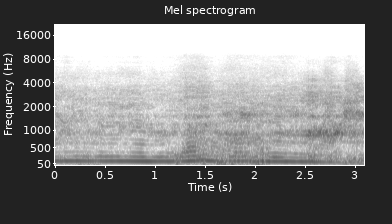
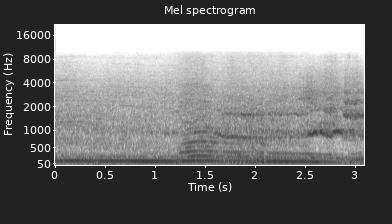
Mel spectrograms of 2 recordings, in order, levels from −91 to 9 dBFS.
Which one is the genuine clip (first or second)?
second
